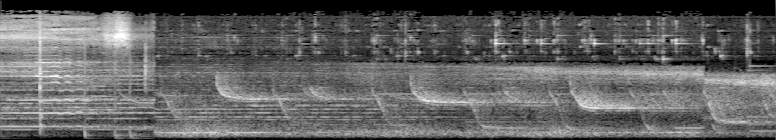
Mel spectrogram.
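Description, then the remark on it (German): Underwater polar ocean recording from the Polar Sounds project: a regular series of high, downward-sweeping whistle calls repeats roughly every second over a steady low, murky rumble, with no voices. “Unterwassermusik aus dem Projekt Polar Sounds”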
